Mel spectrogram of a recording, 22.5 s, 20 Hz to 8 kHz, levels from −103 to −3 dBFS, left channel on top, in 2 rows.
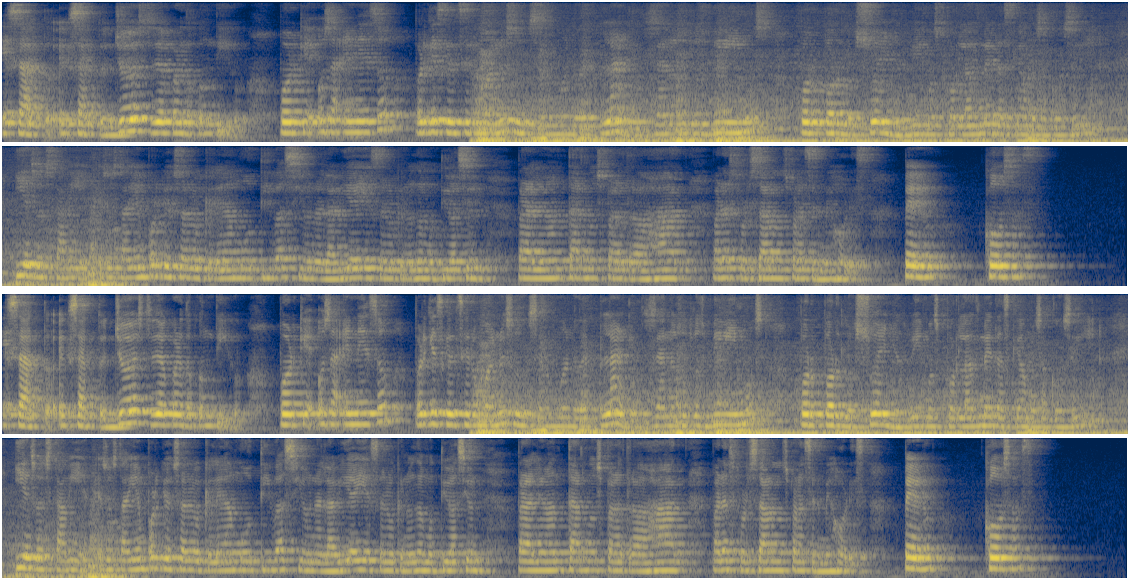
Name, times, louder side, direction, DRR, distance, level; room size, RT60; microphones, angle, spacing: voice 1, 0.0-20.7 21.1-21.6, right 1 dB, 50° right, 4 dB, 1.9 m, -23 dB
sound 1, 4.7-12.4, equal, ahead, 2.5 m, -24 dB
14.5 x 9.3 x 4.9 m, 0.80 s
head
